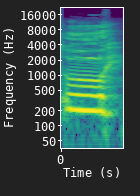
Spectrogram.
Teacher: in the high-back region the good vowel is ooh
